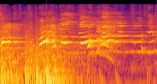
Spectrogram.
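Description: Excited voices of a woman and young girls calling out, with background music underneath for the first second and a half.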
